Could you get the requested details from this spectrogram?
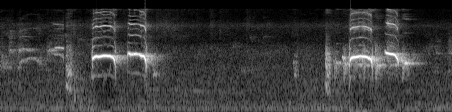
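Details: Female grey-cheeked bulbul from Medan in Sumatra, calling to draw out the male's song: two loud bursts of harsh, buzzy upslurred notes separated by a quiet gap.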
